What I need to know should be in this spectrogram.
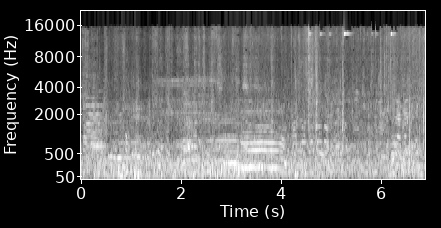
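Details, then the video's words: Raging cattle bellowing: low, drawn-out harmonic moos rise faintly through a dense wash of crowd noise and talking, with steady rumbling in the background. "SAPI NGAMUK TERBARU‼️ADA 2 SAPI YANG NGAMUK SADIS"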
